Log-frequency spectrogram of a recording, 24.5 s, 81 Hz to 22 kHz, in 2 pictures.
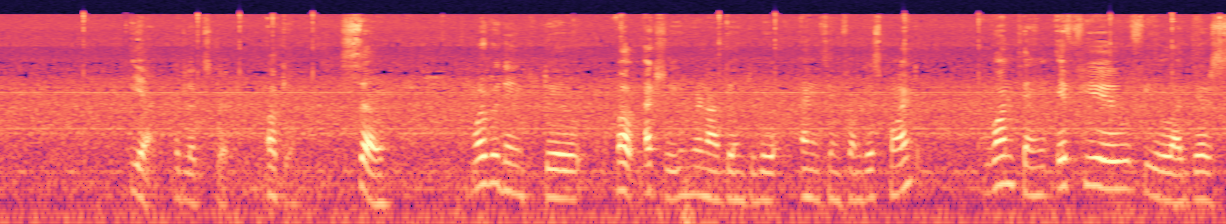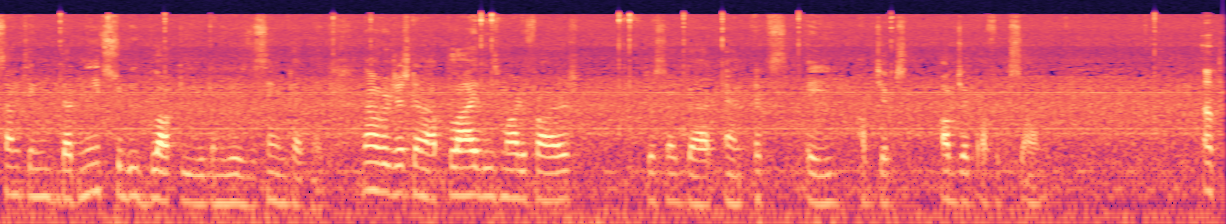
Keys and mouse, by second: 2.1 middle click, 17.2-20.5 drag, 20.5 middle click.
